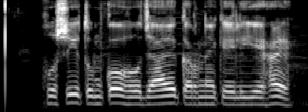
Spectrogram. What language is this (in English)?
Urdu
